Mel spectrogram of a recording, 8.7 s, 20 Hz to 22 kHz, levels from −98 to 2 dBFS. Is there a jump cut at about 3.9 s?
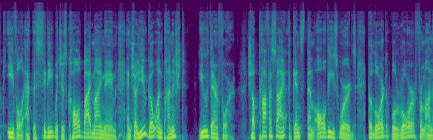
yes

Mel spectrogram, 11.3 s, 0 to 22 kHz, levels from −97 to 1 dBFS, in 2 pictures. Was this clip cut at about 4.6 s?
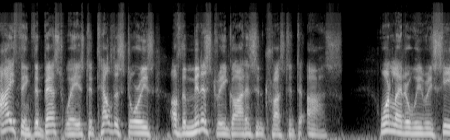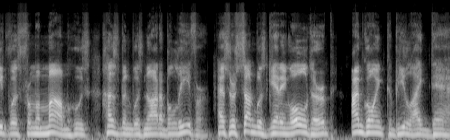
no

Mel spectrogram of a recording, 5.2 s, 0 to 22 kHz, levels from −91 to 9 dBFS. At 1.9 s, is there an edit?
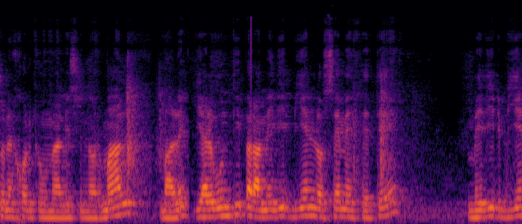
yes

